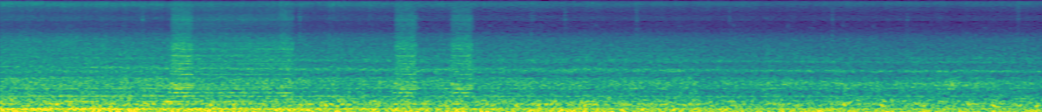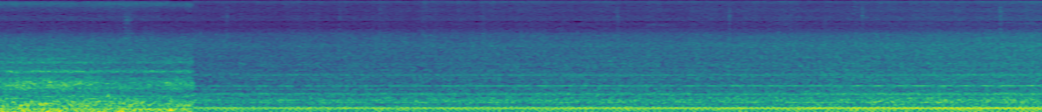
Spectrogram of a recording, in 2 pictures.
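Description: A locomotive engine hums steadily.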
